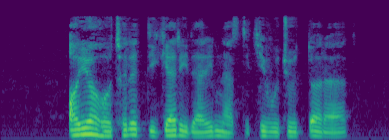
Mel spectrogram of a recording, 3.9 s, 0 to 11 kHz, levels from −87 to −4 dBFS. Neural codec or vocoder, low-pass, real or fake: none; 7.2 kHz; real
